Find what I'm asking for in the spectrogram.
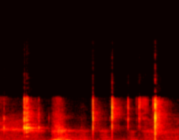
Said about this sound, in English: I'm opening a beer, and cheers to Peacemaker.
